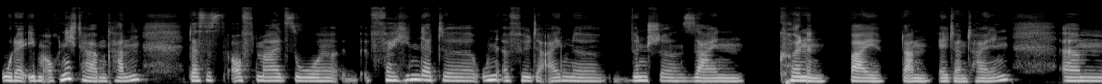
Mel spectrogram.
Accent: German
